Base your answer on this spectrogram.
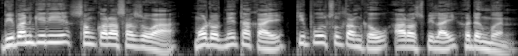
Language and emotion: Bodo, neutral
